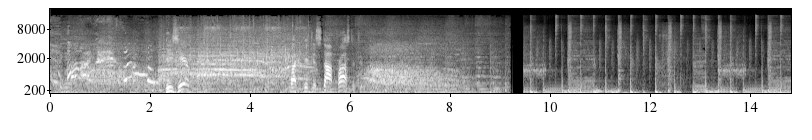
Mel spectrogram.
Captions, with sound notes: - Oh my goodness, no. - He's here. (cheering) (audience applauding) But did you stop prostituting? (audience screaming)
